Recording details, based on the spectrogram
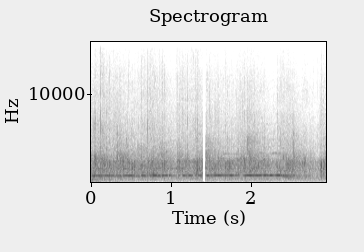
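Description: A church congregation applauding, dense, loud and sustained clapping from a large crowd filling the room, with a steady tone ringing beneath.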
